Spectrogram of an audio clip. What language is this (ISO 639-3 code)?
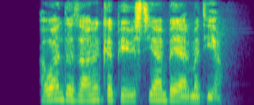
ckb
